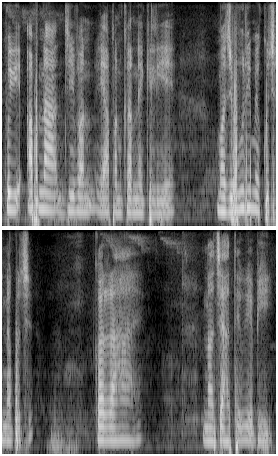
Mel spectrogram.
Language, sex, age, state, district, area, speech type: Hindi, female, 60+, Bihar, Vaishali, urban, spontaneous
